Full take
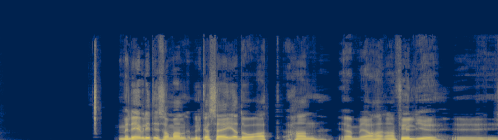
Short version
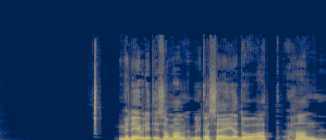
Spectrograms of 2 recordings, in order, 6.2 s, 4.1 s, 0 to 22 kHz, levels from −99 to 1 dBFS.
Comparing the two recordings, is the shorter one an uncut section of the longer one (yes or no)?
yes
